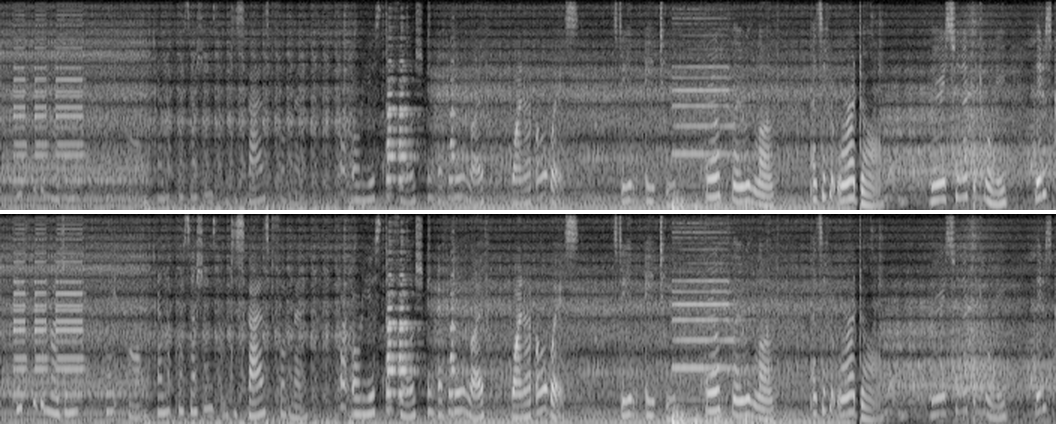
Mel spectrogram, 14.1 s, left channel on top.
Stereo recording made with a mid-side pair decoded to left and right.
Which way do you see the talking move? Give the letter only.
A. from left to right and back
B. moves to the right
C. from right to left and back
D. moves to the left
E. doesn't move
D.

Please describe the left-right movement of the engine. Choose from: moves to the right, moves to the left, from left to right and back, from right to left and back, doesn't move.
doesn't move.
